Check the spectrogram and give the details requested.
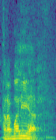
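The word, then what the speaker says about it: trabalhar: Трабальяр. И заодно отметим, что вот это сочетание читается как «ль».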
